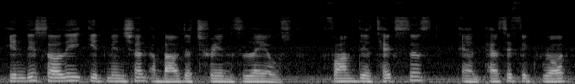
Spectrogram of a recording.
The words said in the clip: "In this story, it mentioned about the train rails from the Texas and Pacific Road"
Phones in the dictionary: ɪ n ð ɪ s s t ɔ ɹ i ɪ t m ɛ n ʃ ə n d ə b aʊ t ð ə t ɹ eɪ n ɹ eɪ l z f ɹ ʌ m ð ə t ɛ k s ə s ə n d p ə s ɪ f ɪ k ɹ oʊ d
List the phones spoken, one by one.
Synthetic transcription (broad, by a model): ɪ n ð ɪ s s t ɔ l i ɪ t m ɛ n ʃ ə n d ə b aʊ t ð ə t ɹ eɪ n l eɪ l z f ɹ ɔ m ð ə t ɛ k s ə s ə n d p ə s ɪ f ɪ k ɹ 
